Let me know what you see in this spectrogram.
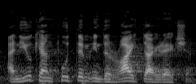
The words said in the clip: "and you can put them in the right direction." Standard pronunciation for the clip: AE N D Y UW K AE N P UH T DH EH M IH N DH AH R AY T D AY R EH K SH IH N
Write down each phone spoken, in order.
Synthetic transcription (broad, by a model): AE N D Y UW K AE N P UH T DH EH M IH N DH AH R AY T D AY R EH K SH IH N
